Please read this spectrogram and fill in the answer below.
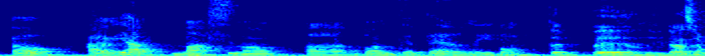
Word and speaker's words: Massimo Bontempelli: Could you pronounce? Oh, yeah, Massimo Bontempelli.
